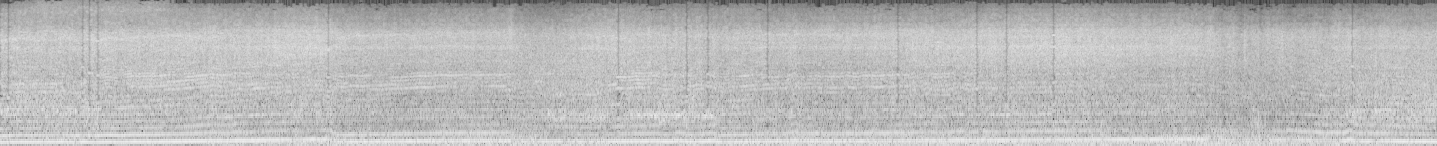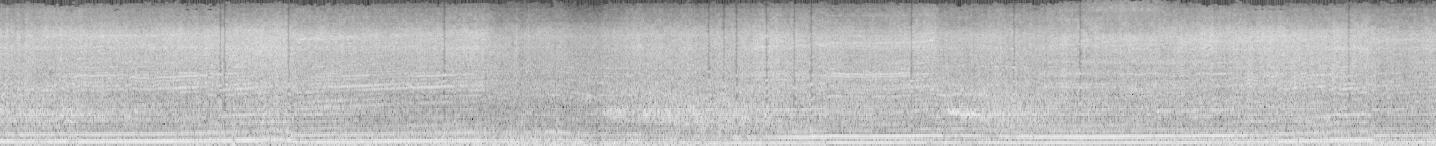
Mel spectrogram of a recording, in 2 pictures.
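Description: Rotax two-stroke kart engine heard on board at racing speed. Its pitch climbs steadily along the straights and drops sharply several times as the driver lifts off for corners, then climbs again.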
